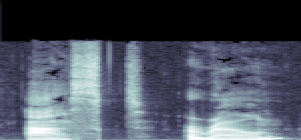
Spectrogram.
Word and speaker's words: asked around: Past tense, asked around. The ED is going to make a T sound at the end. Asked around.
